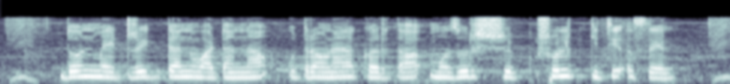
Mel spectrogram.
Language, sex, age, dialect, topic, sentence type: Marathi, female, 18-24, Standard Marathi, agriculture, question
